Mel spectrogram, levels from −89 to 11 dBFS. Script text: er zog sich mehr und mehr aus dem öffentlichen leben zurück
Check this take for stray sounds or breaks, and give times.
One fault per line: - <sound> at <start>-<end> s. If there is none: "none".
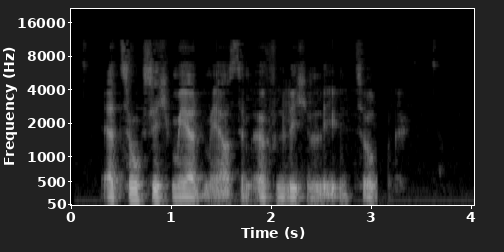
- dropout at 3.1-3.2 s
